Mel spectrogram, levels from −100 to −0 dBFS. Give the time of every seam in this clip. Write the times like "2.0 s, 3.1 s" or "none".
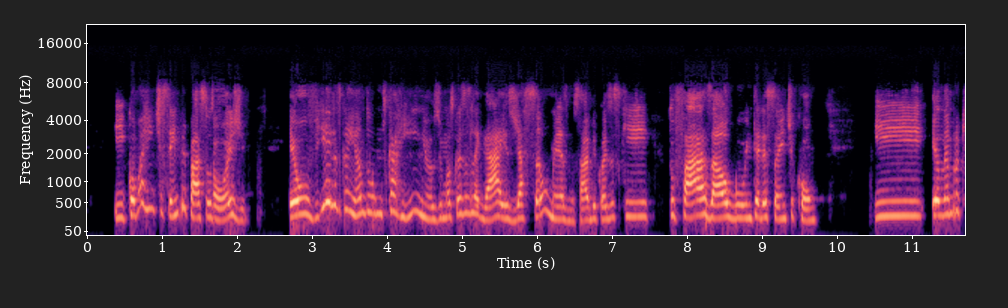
1.7 s

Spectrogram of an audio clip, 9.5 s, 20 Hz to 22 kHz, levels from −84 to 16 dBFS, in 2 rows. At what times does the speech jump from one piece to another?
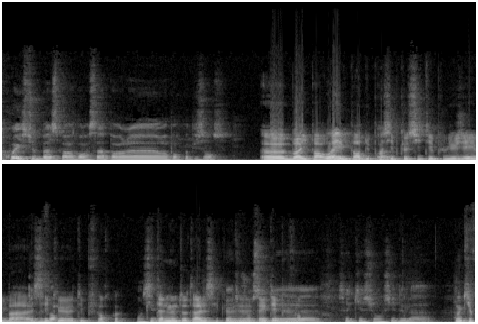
none

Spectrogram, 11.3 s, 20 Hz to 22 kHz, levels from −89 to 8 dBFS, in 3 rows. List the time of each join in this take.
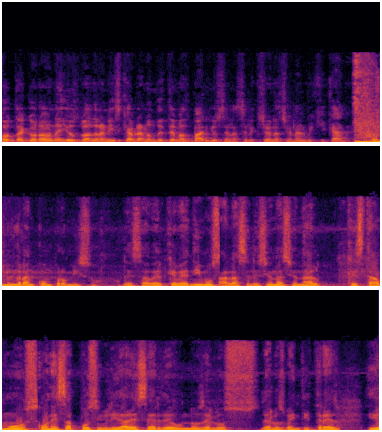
6.0 s, 7.9 s

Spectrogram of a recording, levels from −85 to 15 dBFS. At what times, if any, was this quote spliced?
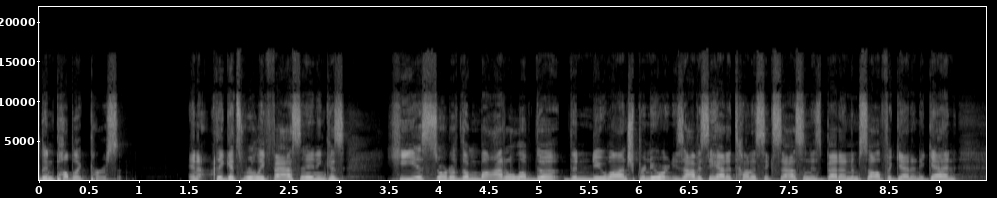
1.8 s

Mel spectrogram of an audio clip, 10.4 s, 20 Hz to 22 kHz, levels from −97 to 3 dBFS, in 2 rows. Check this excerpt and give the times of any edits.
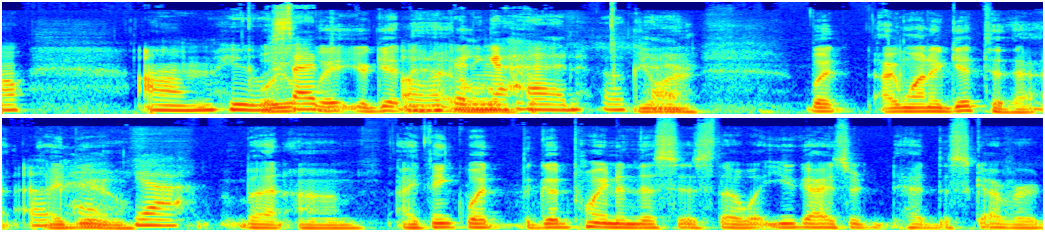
none

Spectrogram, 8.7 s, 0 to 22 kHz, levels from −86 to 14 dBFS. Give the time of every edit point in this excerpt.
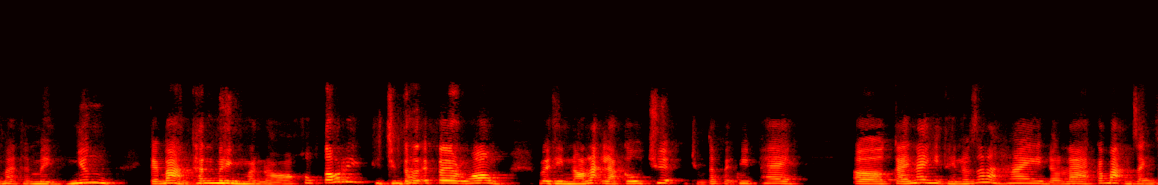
5.5 s

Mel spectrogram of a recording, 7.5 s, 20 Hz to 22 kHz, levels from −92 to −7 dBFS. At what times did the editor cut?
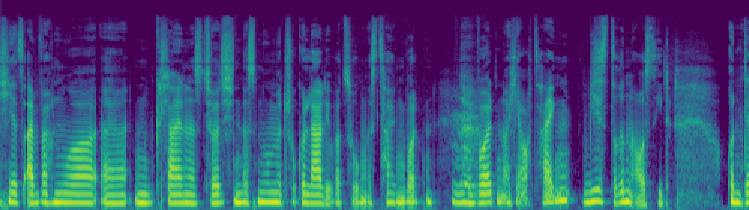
4.4 s

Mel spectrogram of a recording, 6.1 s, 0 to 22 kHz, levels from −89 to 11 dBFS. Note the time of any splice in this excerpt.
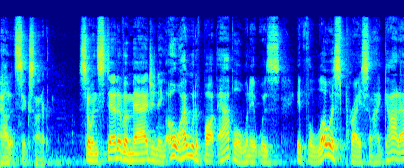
1.0 s

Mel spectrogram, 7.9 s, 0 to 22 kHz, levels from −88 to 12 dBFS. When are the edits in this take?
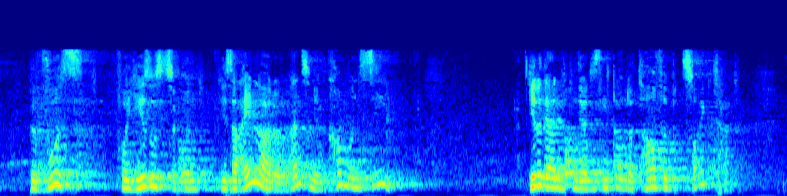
1.8 s, 5.6 s, 6.1 s

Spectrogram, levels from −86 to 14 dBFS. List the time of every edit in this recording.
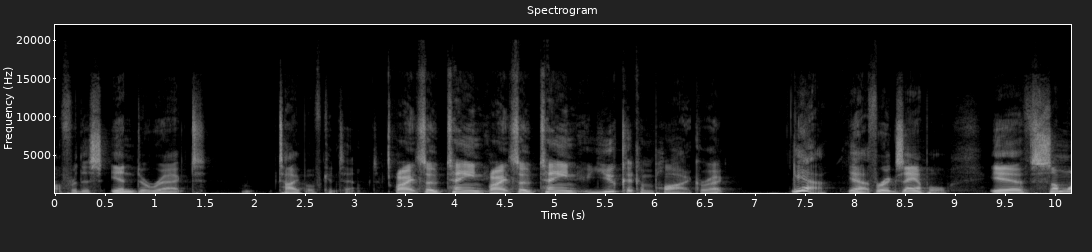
2.0 s, 4.3 s, 5.8 s, 8.1 s

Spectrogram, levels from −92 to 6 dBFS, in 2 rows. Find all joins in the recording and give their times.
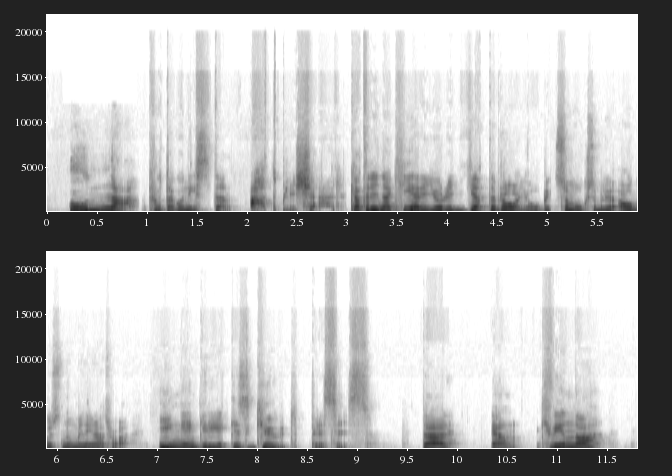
0.9 s, 3.0 s, 5.0 s, 6.8 s

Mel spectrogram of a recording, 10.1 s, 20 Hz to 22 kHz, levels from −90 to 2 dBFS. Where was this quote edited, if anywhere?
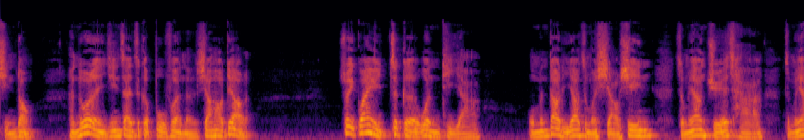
none

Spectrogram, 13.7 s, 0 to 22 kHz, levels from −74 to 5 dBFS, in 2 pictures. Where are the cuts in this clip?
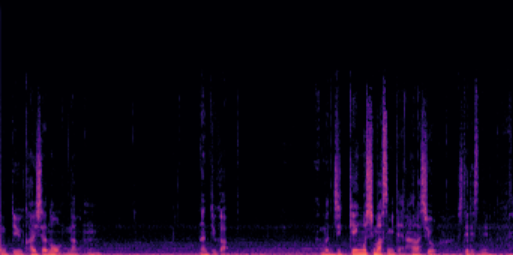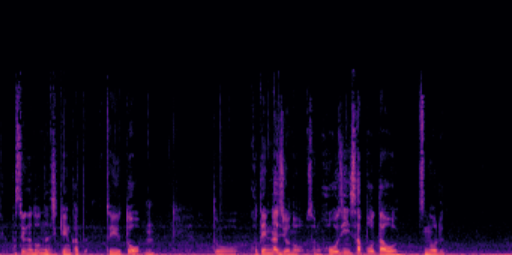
9.6 s

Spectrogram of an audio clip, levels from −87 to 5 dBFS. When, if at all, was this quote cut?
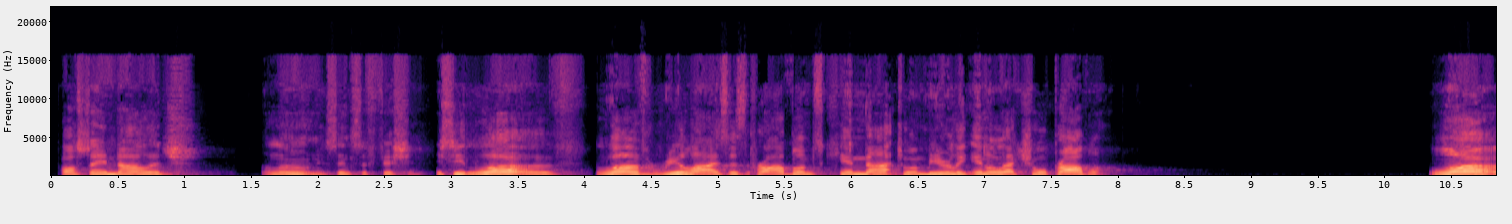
1.4 s, 2.8 s, 4.0 s, 5.2 s, 6.3 s

